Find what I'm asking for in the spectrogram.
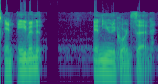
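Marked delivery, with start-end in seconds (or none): none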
